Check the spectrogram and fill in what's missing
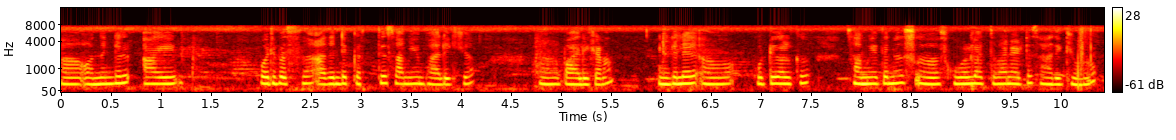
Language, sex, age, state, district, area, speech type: Malayalam, female, 18-30, Kerala, Idukki, rural, spontaneous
